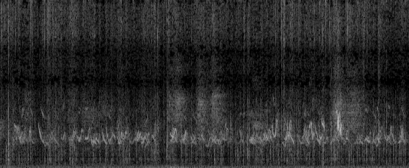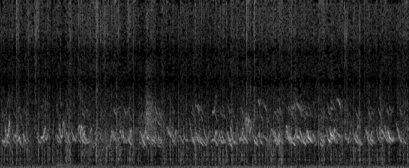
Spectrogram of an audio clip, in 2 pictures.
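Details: Baby chickens chirp in a crowded, continuous chorus of short high peeps, many birds overlapping, over a low steady background hum.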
